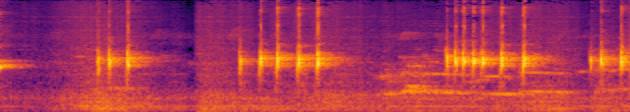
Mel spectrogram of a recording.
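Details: Yellow-vented bulbul chattering loudly, a song said to make other bulbuls join in. Short clusters of crisp chirps alternate with brief gaps, the last burst a rapid string of six ticking notes, over low background hum.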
